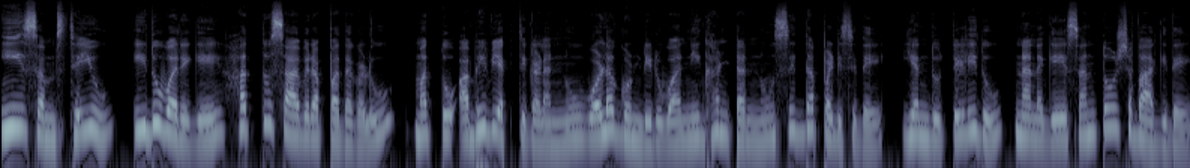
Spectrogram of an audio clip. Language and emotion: Kannada, neutral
